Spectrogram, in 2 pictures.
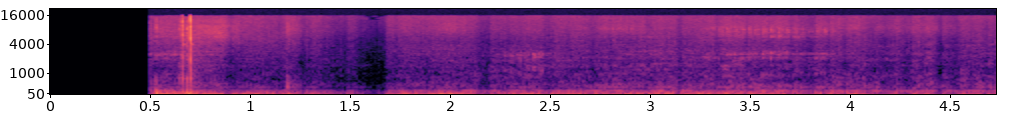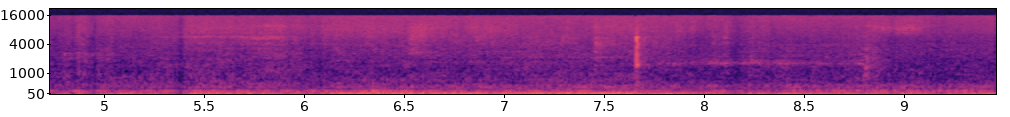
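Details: A happy Bengal cat purrs in a steady, low, rumbling drone, showing contentment while napping beside a Shiba Inu.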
